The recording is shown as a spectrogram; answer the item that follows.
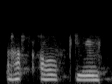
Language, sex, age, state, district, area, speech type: Punjabi, female, 18-30, Punjab, Ludhiana, urban, conversation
